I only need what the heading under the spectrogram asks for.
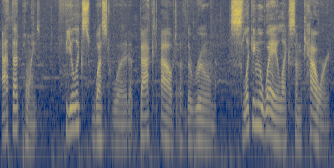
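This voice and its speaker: A man's voice: mid-range voice, animated, slow pace, fairly bright tone. Male dramatic storyteller over music. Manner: theatrical, suspenseful. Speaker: narrator. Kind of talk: dramatic scripted story narration.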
